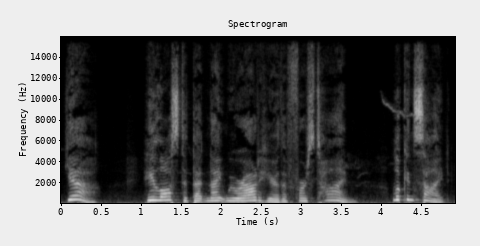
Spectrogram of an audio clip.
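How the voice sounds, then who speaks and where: A woman's voice: sits high, expressive, measured pace. A woman playing a determined doctor hunting for her lost brother in an audio drama, intense and emotional. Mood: urgent, sorrowful.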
